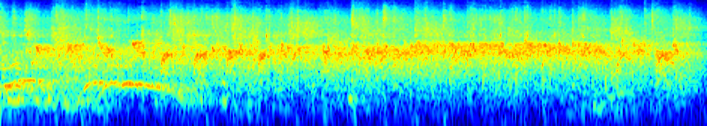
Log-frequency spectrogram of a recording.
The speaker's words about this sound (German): Also ich möchte euch als erstes schon mal herzlich danken. Ein Applaus für euch, dass wir das so gut gemanagt haben.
